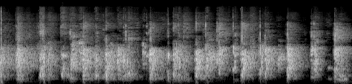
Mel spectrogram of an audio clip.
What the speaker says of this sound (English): a round of applause for White Oak Bicycle Co-op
